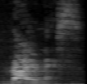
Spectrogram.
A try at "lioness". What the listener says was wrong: No, l. You're not saying it right. Try saying lioness. Well, in future, every time you see an L, pretend it's an R, right?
